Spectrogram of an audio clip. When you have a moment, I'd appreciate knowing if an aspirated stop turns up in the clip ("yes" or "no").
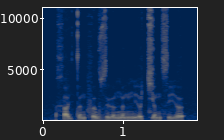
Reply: no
